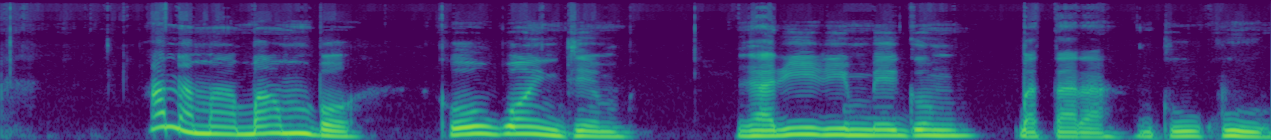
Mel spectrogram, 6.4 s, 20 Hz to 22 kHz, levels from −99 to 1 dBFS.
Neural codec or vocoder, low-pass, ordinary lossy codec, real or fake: none; 19.8 kHz; none; real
